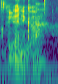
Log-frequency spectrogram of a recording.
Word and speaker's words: Inigo: Inigo. Inigo. Inigo. Yeah, kind of like indigo, but yeah, without the D.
